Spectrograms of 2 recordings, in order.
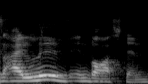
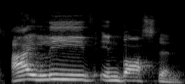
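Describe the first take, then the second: First: "live" said with a short, lax i as in "give". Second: "live" with a long, drawn-out ee, like "leave"; LIVE mispronounced as leave. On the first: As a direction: keep the vowel in "live" short, unlike "leave". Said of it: "But what you wanna say is". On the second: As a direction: stretch the vowel in "live" to sound like "leave". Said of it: "Oh, you're gonna leave". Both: Shown as a demonstration.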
